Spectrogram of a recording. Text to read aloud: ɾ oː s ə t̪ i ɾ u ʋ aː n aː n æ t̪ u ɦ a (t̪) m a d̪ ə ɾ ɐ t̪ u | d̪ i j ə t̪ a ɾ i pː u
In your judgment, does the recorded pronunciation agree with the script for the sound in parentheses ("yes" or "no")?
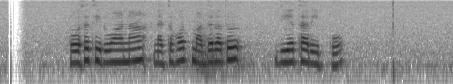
yes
